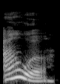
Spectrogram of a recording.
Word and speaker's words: hour: used similarly the word hour starts with the consonant h but begins with the vowel sound so the h is silent so you use the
